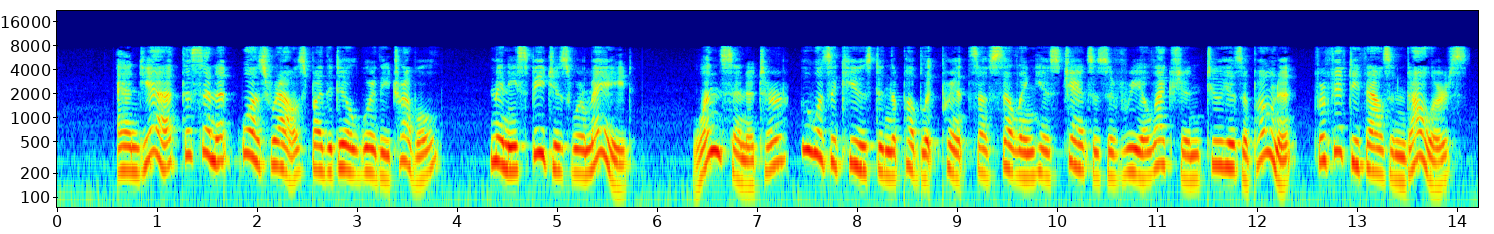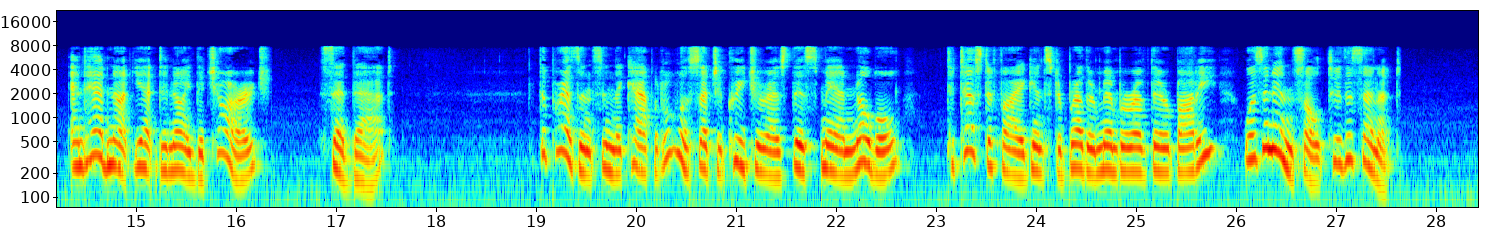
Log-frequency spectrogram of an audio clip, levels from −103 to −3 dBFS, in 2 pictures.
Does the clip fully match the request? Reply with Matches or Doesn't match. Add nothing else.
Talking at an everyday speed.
Matches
